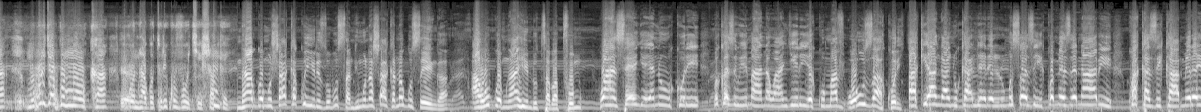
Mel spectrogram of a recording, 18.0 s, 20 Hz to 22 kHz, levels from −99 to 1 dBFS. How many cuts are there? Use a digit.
3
